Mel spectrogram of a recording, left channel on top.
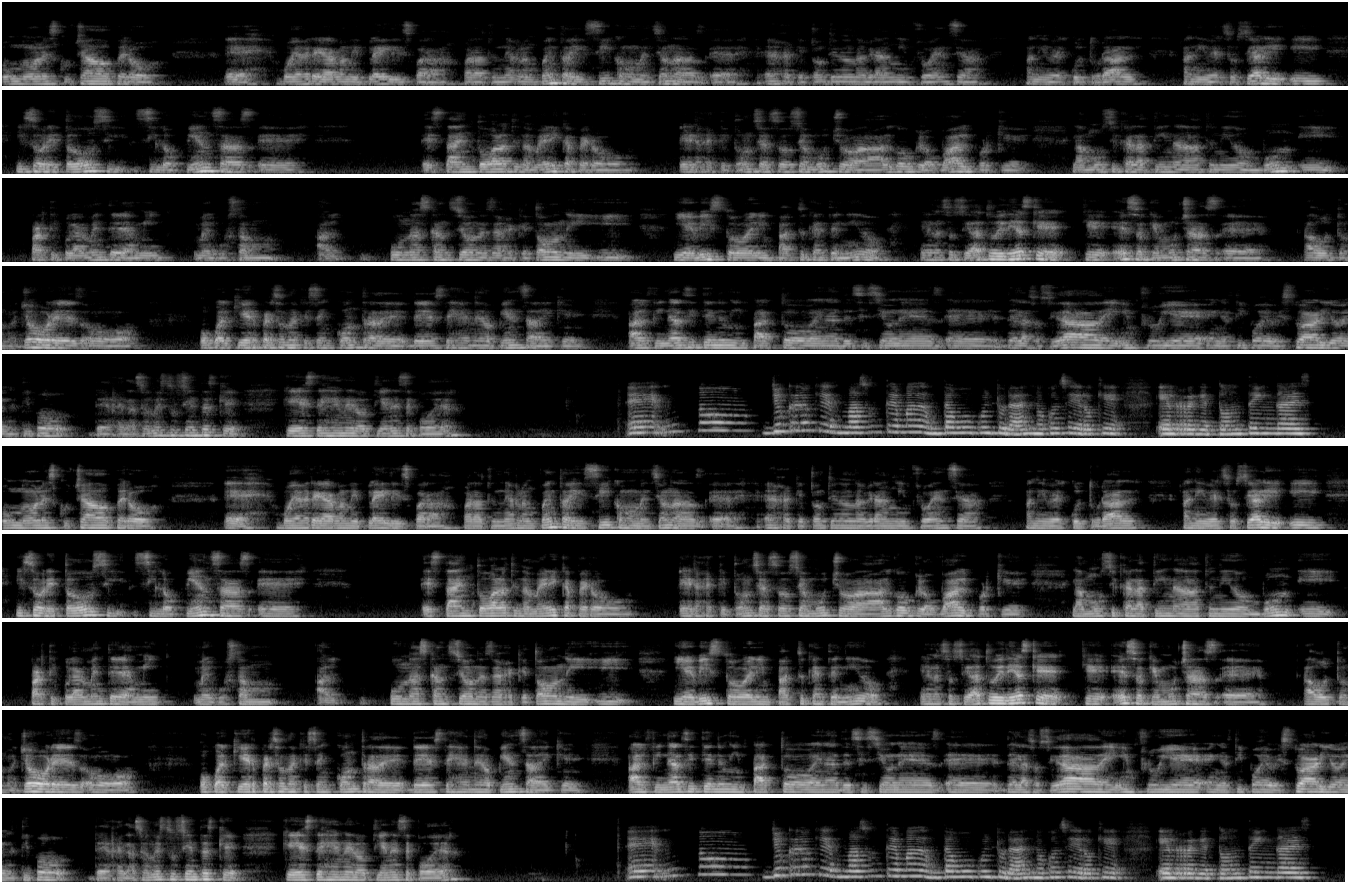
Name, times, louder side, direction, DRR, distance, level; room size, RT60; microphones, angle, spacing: voice 1, 0.0-1.5 2.2-9.8 10.2-11.4 11.8-16.5 17.6-19.8 20.2-26.8 27.2-28.5 28.8-29.6 30.1-30.3 30.8-39.6 39.9-41.7 42.4-58.4, right 3 dB, 85° right, 0.5 m, -24 dB
voice 2, 60.1-66.9, left 1 dB, 5° left, 0.3 m, -24 dB
4.7 x 2.1 x 3.8 m
head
